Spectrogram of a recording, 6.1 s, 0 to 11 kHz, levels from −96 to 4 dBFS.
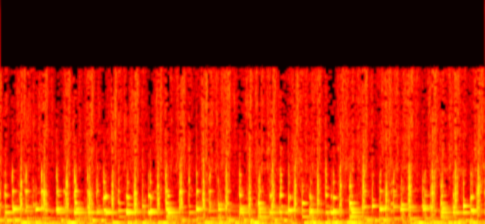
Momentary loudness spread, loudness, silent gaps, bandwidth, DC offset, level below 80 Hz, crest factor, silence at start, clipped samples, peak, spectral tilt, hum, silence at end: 2 LU; -22 LUFS; none; 8 kHz; under 0.1%; -36 dBFS; 16 dB; 0 s; under 0.1%; -6 dBFS; -5 dB/octave; none; 0 s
